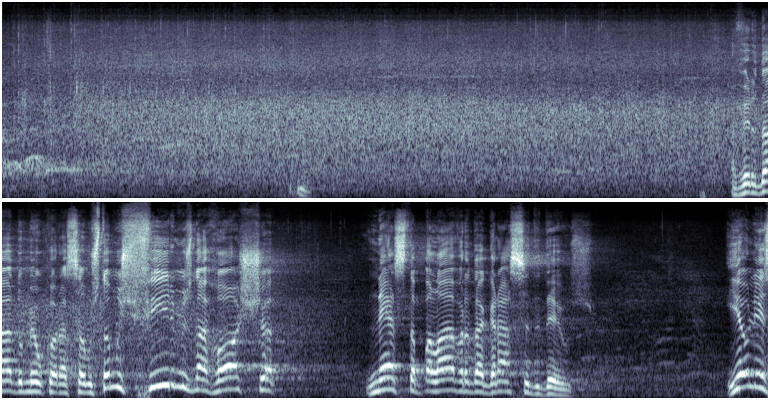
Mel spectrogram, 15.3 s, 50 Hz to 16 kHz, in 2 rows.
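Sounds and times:
audience applause: 0:00.0 - 0:08.8
speech: 0:03.0 - 0:03.2, 0:07.3 - 0:10.6, 0:11.3 - 0:13.6, 0:14.9 - 0:15.3.

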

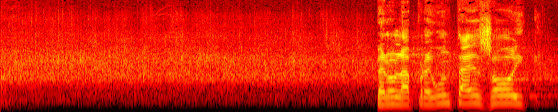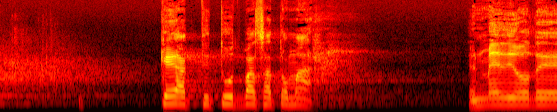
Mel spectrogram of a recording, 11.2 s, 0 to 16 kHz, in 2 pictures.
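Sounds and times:
worship audience applauding: 0:00.0 - 0:06.8
speech: 0:03.8 - 0:05.4, 0:07.2 - 0:08.9, 0:10.3 - 0:11.1.

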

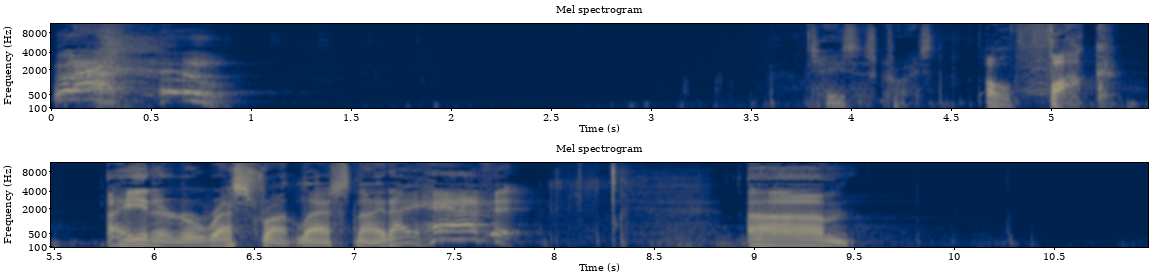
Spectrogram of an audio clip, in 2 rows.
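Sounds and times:
loud sneeze: 0:00.0 - 0:01.1
speech: 0:03.8 - 0:08.0, 0:09.0 - 0:09.6.

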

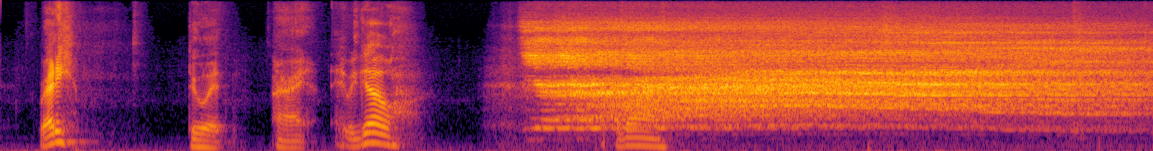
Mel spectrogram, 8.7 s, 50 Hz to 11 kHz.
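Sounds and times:
speech: 0:00.3 - 0:00.7, 0:01.4 - 0:03.2, 0:03.9 - 0:05.2
sustained scream sample with heavy reverb and delay: 0:03.9 - 0:08.6.

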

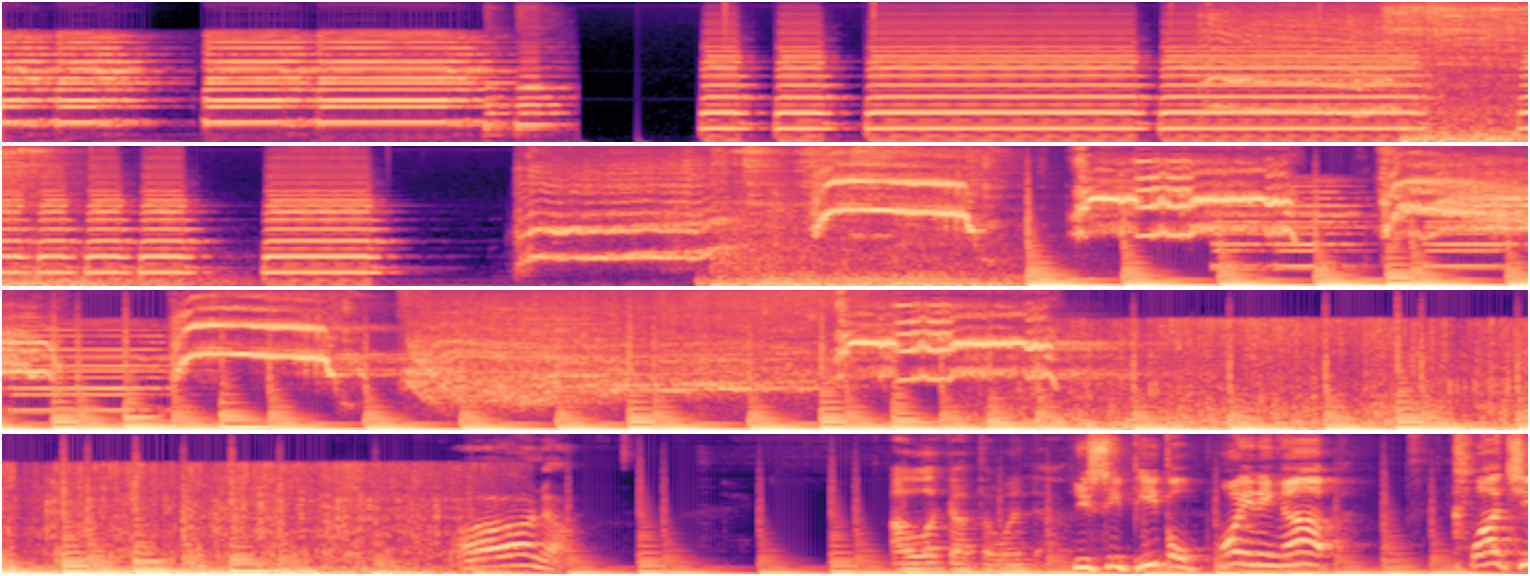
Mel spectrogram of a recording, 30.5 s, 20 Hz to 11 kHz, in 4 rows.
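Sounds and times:
car horns blaring in the street: 0:00.0 - 0:02.9, 0:03.5 - 0:09.9, 0:13.1 - 0:21.9
people screaming and shouting in the street: 0:06.0 - 0:07.1, 0:10.2 - 0:21.1
heavy rumbling din of a chaotic street: 0:06.0 - 0:09.5, 0:11.1 - 0:30.5
speech: 0:28.3 - 0:30.5.

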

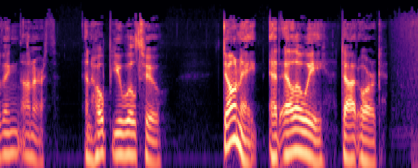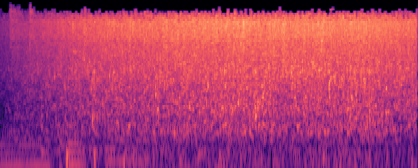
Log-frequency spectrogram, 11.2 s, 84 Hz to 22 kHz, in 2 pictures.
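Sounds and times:
speech: 0:00.0 - 0:02.2, 0:03.0 - 0:05.2
roar of falling water from a waterfall: 0:05.5 - 0:11.1.

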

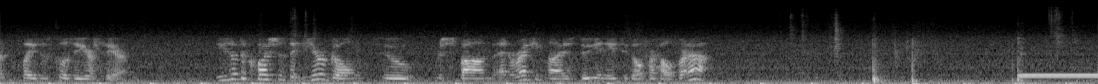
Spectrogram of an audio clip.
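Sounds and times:
speech: 0:00.2 - 0:01.4, 0:02.2 - 0:07.2
phone line clicks after a dropped call: 0:10.2 - 0:10.9
telephone dial tone: 0:10.2 - 0:10.9.

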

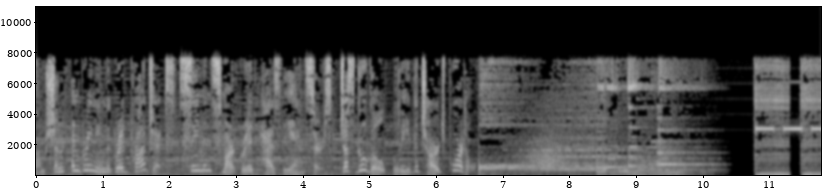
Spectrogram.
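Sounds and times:
speech: 0:00.0 - 0:07.1
busy tonal electronic sound: 0:06.6 - 0:10.4
electronic pager beeps: 0:10.8 - 0:11.7.

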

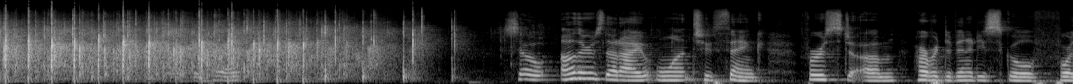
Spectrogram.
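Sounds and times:
room full of people applauding the volunteers: 0:00.0 - 0:04.7
sharp louder hand claps: 0:00.0 - 0:04.7
speech: 0:05.2 - 0:10.7.

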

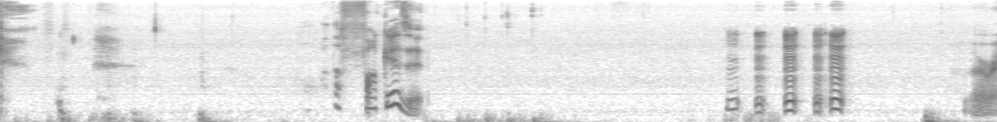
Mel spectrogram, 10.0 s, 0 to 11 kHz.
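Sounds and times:
faint hum: 0:00.0 - 0:09.9
speech: 0:03.4 - 0:04.3, 0:07.3 - 0:08.5, 0:09.7 - 0:09.9
quiet clicks: 0:04.6 - 0:05.5.

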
